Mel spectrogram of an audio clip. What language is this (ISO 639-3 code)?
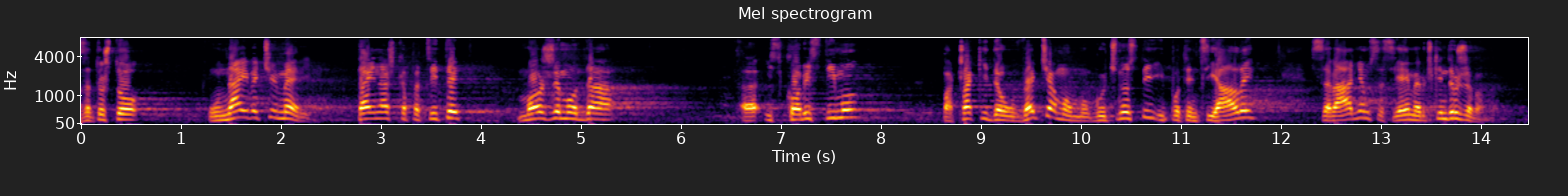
srp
